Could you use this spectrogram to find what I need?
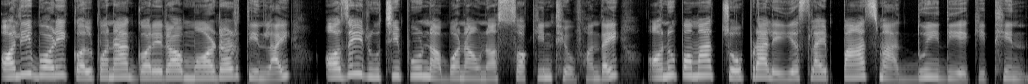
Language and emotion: Nepali, neutral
